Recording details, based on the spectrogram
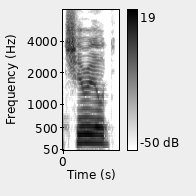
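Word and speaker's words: Chourio: And the first one we're seeing here is Shirio. Did I say it right? Shirio, Jackson Shirio, Yep, right?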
